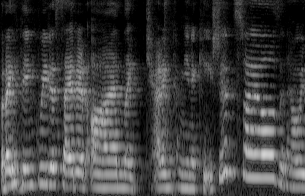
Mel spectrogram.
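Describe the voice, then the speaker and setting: Over noticeable background noise, a woman talks at a fairly quick pace and fairly high pitch with ordinary pitch variation. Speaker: yoga and wellness podcast host. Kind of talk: casual chat while baking. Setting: kitchen at sister's house. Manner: loud; animated.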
